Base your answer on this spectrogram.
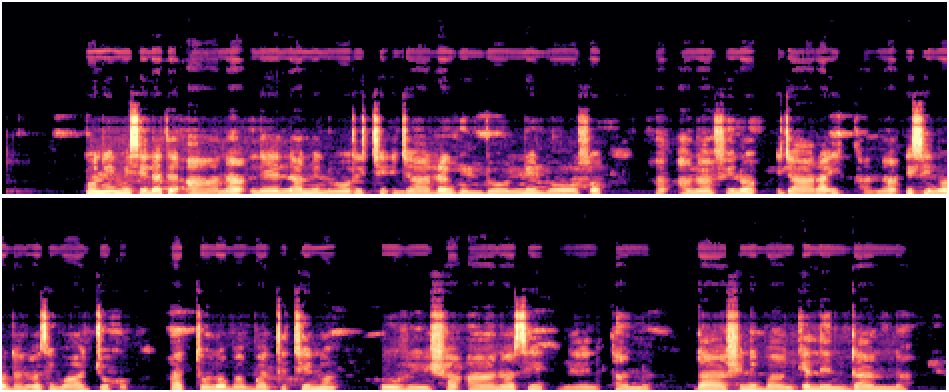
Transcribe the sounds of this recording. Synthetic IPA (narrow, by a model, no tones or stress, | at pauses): kʊnɪmɪsɪlɛt̪ɛʔaːnɐle̞ːlːɐnːɪnoːɾɪt͡ʃːɪʔɪd͡ʒaːrːɛɡʊnd̪oːnːɪloːsɔ | hɐnɐfɪnɔ | ɪd͡ʒaːɾɐɪkʰːɐnːɐɪsɪnɔd̪ɐnɐsɪwaːd͡ʒːɔhɔ | hɐt̪ːɔnɔbɐbːɐt̪ʼːɪt̪ʰɪnʊ | ʊɾiːʃɐʔaːnɐsɪleːnt̪ːɐnːɔ | d̪aːʃɪnɪbaŋkɛlɛnd̪anːɐ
